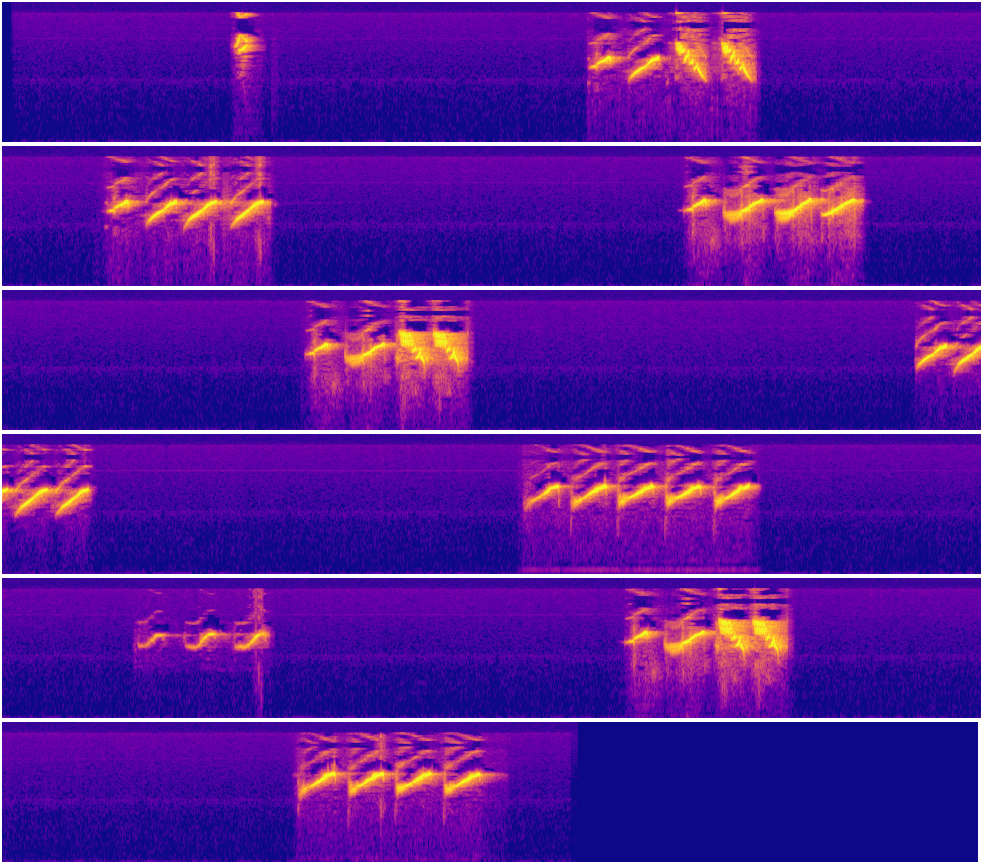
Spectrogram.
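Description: Double-collared seedeater (coleiro) singing the 'tui-tui zel-zel' song: short phrases of three to five quick, high, down-slurred notes, repeated about every two to three seconds with clean pauses between.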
